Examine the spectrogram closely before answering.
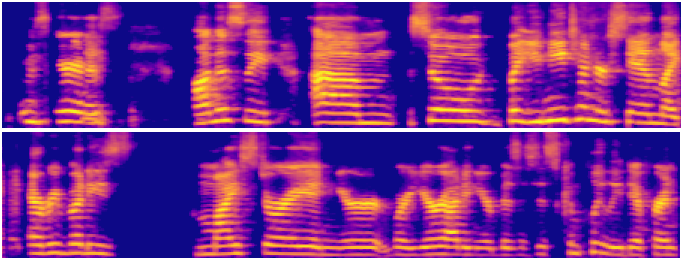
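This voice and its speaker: A woman with a Canadian accent, fairly high in pitch and bright, sharp in tone, at a fairly quick pace with ordinary pitch variation, on a very clean recording with a silent background. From Canada (British Columbia). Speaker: network marketing consultant. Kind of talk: casual chat. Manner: fast.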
